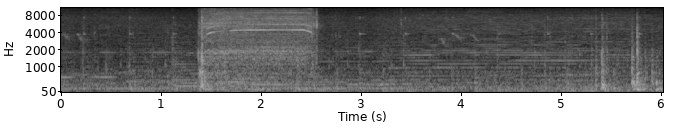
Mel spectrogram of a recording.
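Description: A cordless drill-driver runs for about a second, a high whine over the motor's rush, backing out a screw on a washing machine's door-lock switch. A few sharp plastic clicks follow near the end as the switch is worked loose.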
